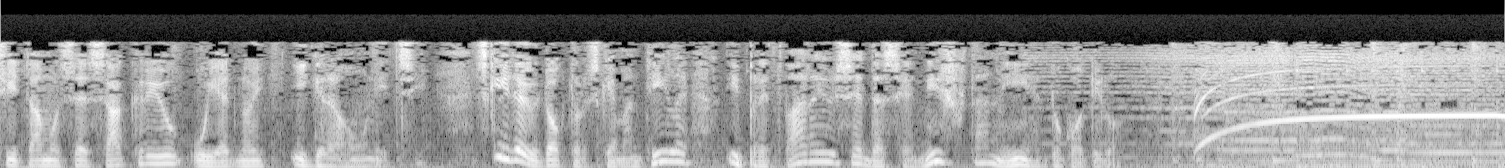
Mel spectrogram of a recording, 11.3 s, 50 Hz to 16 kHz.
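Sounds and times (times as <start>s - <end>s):
speech: 0.0s - 9.6s
police car sirens wailing outside: 8.5s - 11.2s.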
